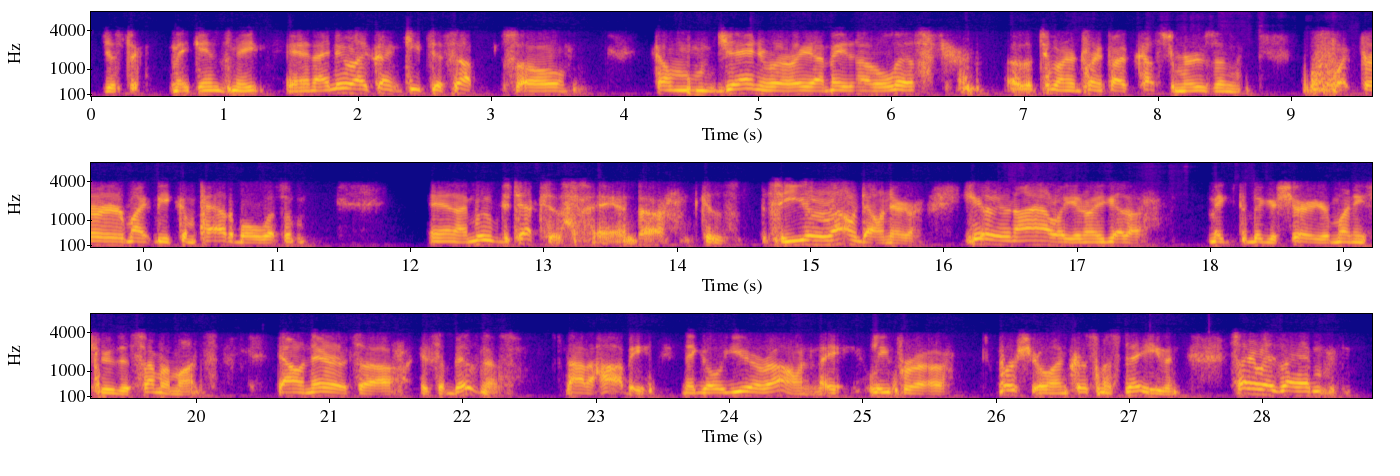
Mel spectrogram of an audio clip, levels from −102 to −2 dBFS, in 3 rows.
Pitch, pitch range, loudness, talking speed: 130 Hz, 120-150 Hz, -18 LUFS, 190 wpm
